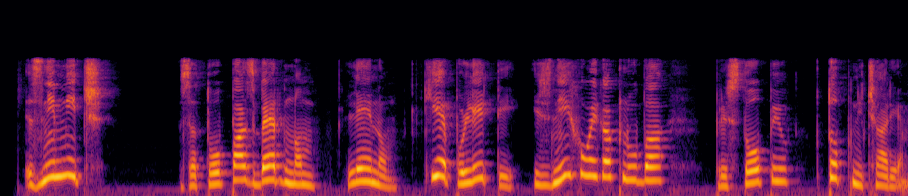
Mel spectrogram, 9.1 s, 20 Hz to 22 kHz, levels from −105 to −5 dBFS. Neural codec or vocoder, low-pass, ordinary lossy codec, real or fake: codec, 16 kHz, 8 kbps, FreqCodec, larger model; 7.2 kHz; none; fake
